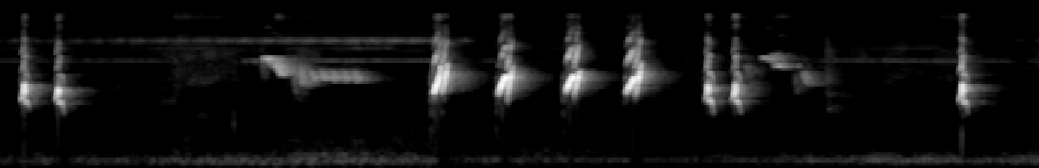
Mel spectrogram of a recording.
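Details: Greater green leafbird's relaxed rainy-season chatter: scattered sharp chips, a drawn-out descending whistle, then a cluster of loud ringing chip notes with short gaps between them.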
